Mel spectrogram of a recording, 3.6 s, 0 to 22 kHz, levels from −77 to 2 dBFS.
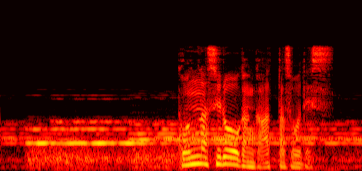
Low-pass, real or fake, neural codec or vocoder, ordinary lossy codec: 7.2 kHz; real; none; none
